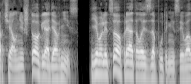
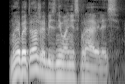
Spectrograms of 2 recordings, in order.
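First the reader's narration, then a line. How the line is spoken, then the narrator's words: Muttered. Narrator (Russian): пробормотал Ральф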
